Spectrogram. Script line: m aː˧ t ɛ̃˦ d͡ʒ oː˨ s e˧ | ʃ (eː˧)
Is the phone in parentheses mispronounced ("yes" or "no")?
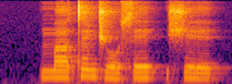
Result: yes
